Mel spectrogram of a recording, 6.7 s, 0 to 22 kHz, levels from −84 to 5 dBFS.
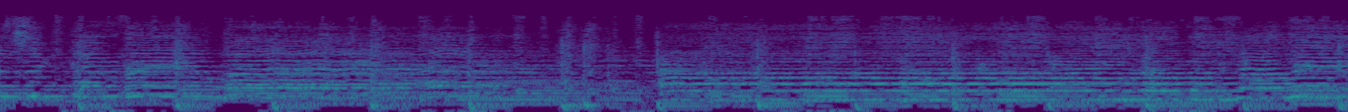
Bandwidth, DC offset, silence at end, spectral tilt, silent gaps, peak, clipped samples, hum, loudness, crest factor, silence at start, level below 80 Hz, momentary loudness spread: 13 kHz; under 0.1%; 0 s; -3.5 dB/octave; none; -28 dBFS; under 0.1%; none; -43 LUFS; 14 dB; 0 s; -66 dBFS; 6 LU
